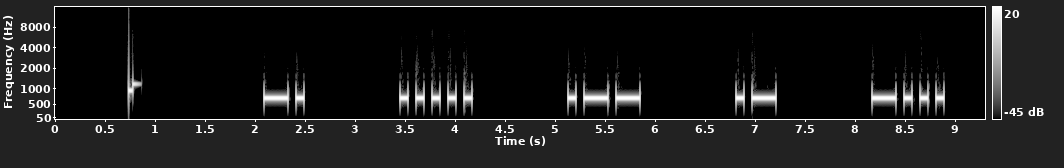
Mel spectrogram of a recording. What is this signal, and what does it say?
Morse code, heard as a keyed tone, about 15 wpm, spaced as for 7 wpm, 700 Hz. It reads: N5WAB
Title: USA Call Signs - 5 Characters - 4x Character Spacing - 15wpm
